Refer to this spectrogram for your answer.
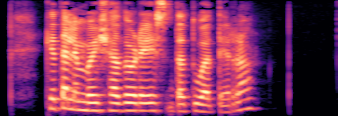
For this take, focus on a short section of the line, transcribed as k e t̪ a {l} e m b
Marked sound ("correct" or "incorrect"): correct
